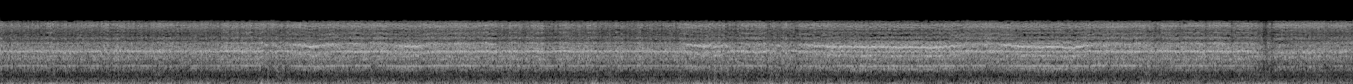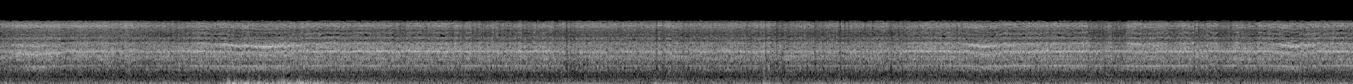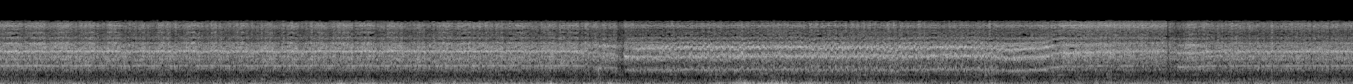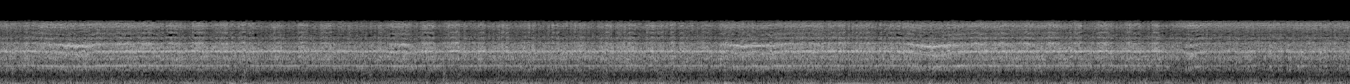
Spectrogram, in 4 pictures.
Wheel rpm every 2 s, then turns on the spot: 230, 230, 230, 230, 220, 220, 230, 230, 230, 230, 230, 230, 230, 230, 230, 230, 230, 170, 170, 210, 230, 230, 230, 230, 230, 230, 230.
none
